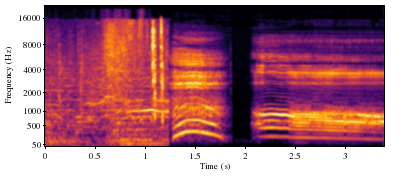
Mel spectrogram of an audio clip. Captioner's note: dramatic music; doctor gasps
